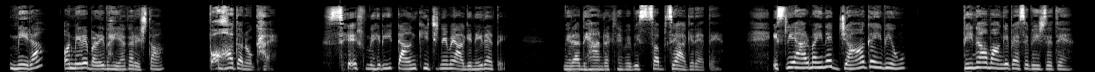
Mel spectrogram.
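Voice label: promo, Hindi; paytm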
